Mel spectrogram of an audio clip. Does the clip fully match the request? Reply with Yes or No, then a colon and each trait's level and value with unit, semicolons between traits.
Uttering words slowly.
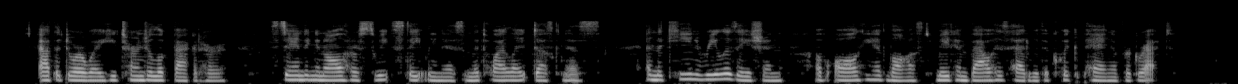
No: average, 195 wpm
